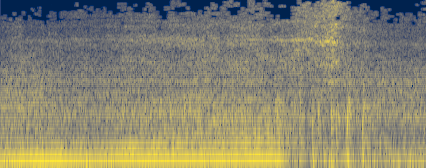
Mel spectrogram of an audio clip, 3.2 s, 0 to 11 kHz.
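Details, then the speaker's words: Tuned MK7 Golf R with new Trackslag 4-inch V-band catless downpipe installed, driving early morning: deep steady drone under load, then loud crackling pops and bangs as the throttle closes; healthy exhaust with overrun pops. "all right I know there weren't any ridiculous spot buys or anything but she does sound good and the Pops are ridiculous definitely digging it"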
